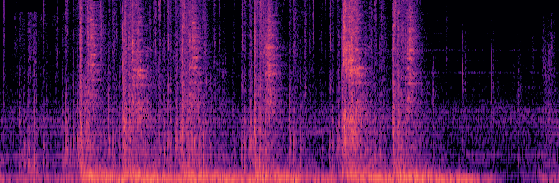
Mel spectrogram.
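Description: Heavy metal footsteps stomp and thud close by.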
